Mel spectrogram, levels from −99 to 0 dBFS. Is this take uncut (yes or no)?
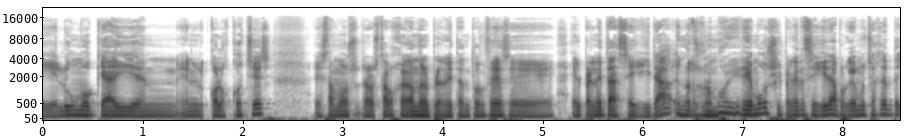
yes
